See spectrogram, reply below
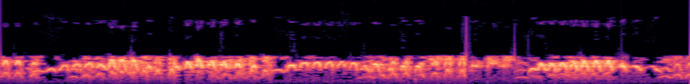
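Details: Several whistling ducks keep up loud, overlapping whistles in bursts, with short sliding and twittering notes packed together and brief gaps between the noisier stretches.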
